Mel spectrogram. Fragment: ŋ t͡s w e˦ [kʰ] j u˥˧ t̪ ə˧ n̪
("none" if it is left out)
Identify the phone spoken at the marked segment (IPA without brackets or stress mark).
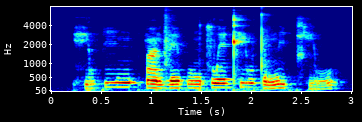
kʰ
